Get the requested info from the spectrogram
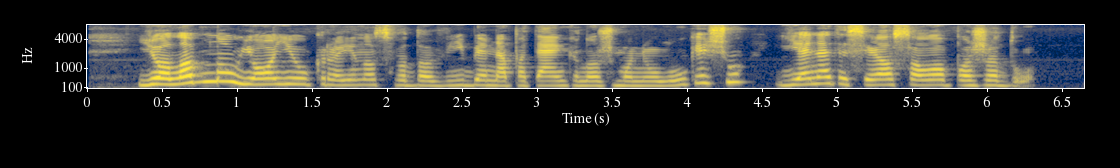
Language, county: Lithuanian, Vilnius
